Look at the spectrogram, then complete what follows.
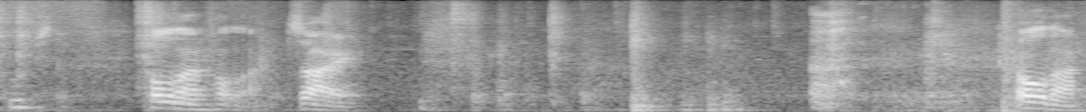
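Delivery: hushed, breathy whispering between coughs, choking. Commenting on a technique, choking a little. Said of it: "I'm choking a little".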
